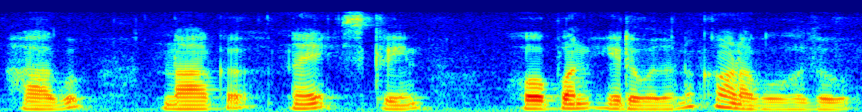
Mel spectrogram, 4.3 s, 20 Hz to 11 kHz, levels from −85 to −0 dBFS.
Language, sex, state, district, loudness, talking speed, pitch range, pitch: Kannada, male, Karnataka, Bangalore, -20 LUFS, 95 wpm, 105-125 Hz, 110 Hz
